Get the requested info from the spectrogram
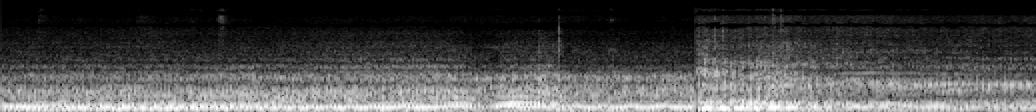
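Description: A car engine held at high revs, its pitch slowly climbing, briefly dropping and surging back about three seconds in. A sudden, harsher burst of engine noise cuts in about four seconds in, then fades a little toward the end.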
